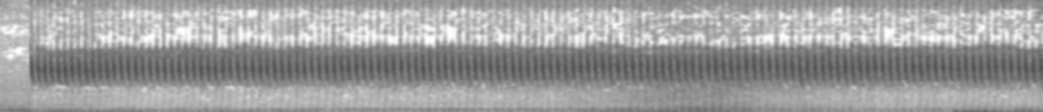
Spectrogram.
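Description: Ciblek gunung (a prinia) singing its long 'bren': one unbroken, very fast, tightly pulsed buzzing trill that begins just after the start and runs on without a pause. Soft background music sits underneath.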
